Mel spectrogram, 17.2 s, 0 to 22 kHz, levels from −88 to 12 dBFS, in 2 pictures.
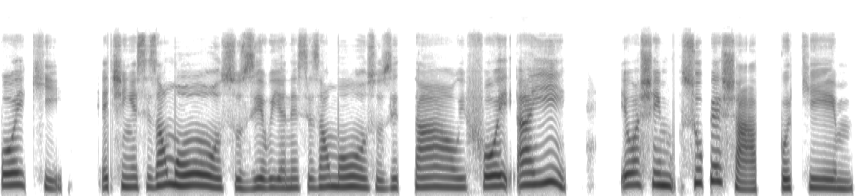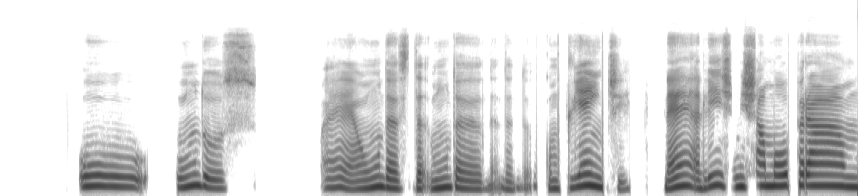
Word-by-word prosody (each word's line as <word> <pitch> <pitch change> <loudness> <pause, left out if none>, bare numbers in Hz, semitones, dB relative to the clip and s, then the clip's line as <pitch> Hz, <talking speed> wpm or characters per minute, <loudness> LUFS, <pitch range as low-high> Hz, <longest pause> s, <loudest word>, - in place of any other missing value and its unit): foi 235 +1 +3
que 175 -5 -8 0.4
e 185 - -1
tinha 200 0 -2
esses 195 0 -7
almoços, 220 -8 +3
e 185 - +1
eu 180 - -1
ia 180 -1 -2
nesses 180 0 -6
almoços, 195 -4 0
e 180 - -2 0.2
tal, 195 -1 -1
e - - -4
foi 210 +3 +3
aí, 250 +3 +3 0.6
eu 230 +2 +2
achei 245 0 -1
m 230 -1 +5
super 275 +3 0
chato, 145 - -2 0.2
porque 180 0 -1 1.0
o 210 -2 0 0.3
um 200 +5 +2
dos 170 -6 -5 0.7
é, 180 -4 -4
um 180 +5 +2
das 170 -4 0
da 160 - -2
um 175 +4 +2
da 165 -5 -2
da 160 0 -10
da 180 +4 -14
como 165 0 -4
cliente, 195 -6 +2 0.4
né, 205 +6 +3
ali, 180 +6 0
m - - -1
me 205 - +4
chamou 220 +1 +4
pra 225 -1 +4
195 Hz, 145 wpm, -19 LUFS, 180-220 Hz, 1.0 s, m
